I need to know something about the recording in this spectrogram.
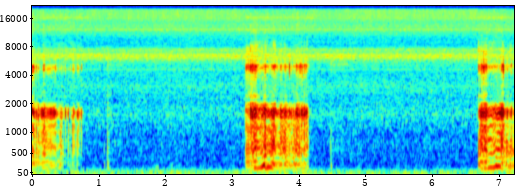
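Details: Napping cat snoring in short rasping breaths about a second long, spaced roughly three seconds apart, with near-silence between them.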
